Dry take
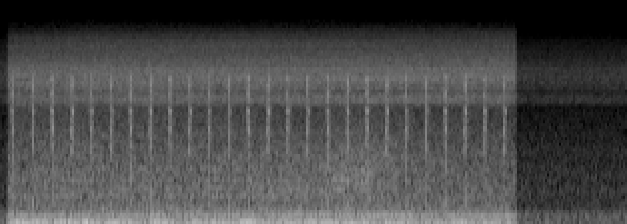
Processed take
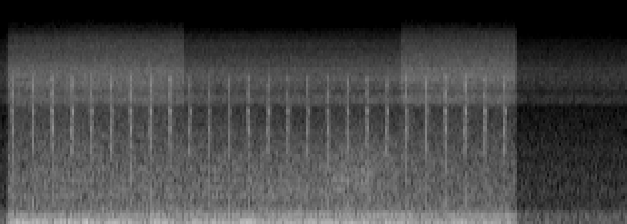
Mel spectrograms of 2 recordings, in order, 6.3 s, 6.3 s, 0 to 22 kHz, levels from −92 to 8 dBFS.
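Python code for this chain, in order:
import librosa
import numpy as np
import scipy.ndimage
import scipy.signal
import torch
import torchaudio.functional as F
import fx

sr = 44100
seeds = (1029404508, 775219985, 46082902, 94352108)

y = fx.high_shelf(x, sr, hz=3300.0, db=-10.0, at=(1.84, 4.0))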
